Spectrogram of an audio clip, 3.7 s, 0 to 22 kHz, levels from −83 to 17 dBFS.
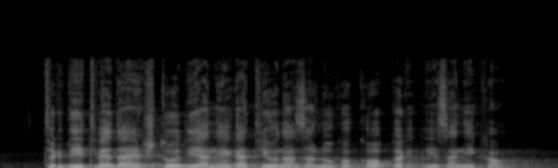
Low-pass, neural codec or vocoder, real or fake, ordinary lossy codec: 14.4 kHz; vocoder, 44.1 kHz, 128 mel bands every 256 samples, BigVGAN v2; fake; none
